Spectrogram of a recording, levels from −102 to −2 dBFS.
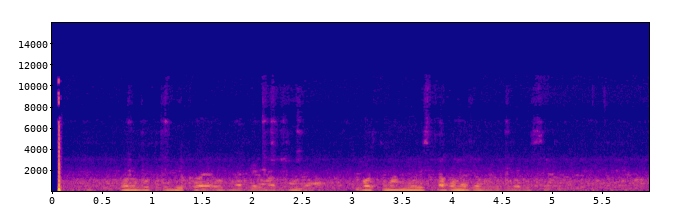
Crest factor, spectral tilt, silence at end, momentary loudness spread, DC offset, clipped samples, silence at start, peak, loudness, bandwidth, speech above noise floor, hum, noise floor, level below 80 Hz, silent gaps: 34 dB; -8 dB/octave; 0.05 s; 17 LU; under 0.1%; under 0.1%; 0.05 s; -2 dBFS; -38 LUFS; 11 kHz; 14 dB; none; -54 dBFS; -46 dBFS; none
